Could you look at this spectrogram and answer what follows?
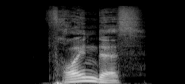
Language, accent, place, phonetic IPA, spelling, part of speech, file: German, Germany, Berlin, [ˈfʁɔɪ̯ndəs], Freundes, noun, De-Freundes.ogg
- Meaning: genitive singular of Freund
